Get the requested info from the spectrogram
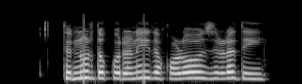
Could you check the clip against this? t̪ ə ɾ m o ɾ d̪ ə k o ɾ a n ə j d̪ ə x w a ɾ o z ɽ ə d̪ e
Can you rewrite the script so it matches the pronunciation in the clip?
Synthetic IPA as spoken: t̪ ə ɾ n o ɾ d̪ ə k o ɾ a n ə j d̪ ə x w a ɽ o z ɽ ə d̪ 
